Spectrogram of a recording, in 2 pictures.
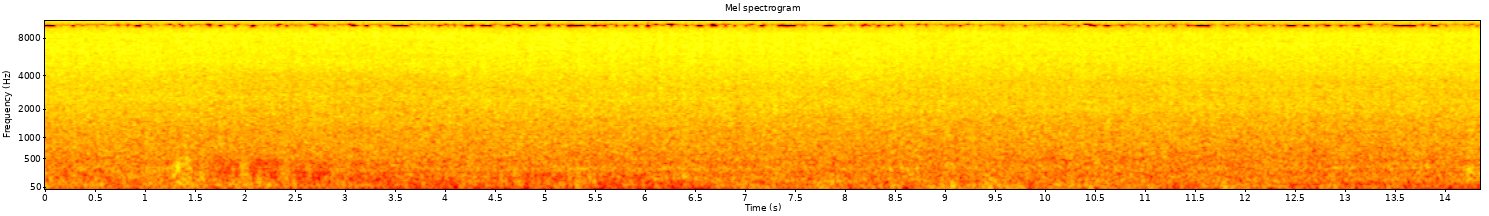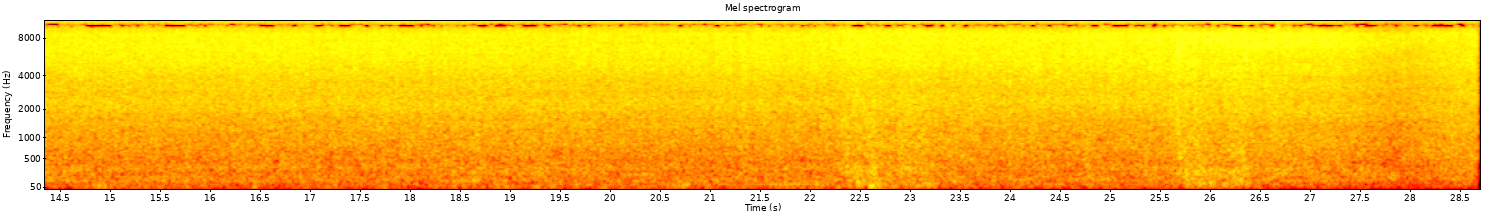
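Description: Steady rushing noise with no distinct events, rising briefly a little louder twice near the end.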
